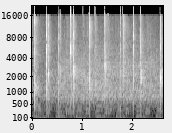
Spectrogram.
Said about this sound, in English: Let's give a big round of applause to ….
